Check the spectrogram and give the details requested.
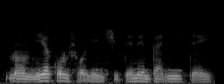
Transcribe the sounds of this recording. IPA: no mie kons olʲin sit enempæː nʲit ei

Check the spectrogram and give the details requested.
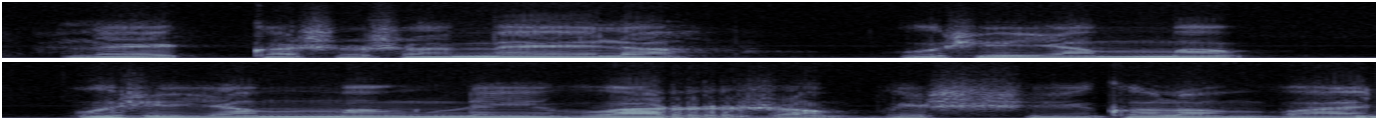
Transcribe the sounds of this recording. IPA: leikːɑshɑ se meilæ usijɑmːɑ usijɑmːɑnːiːʋ ʋɑrsɑʋ ʋisːiː kolom ʋɑˑe

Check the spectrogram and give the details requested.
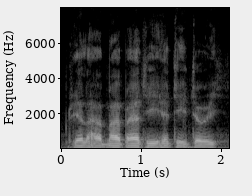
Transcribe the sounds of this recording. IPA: sielæhæm mæː pæːsĩˑ heti tøihi̥

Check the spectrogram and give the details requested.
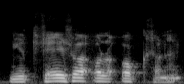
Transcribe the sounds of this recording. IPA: niːj jotːɑ se eˑi soɑʔ ʔolːɑʔ ʔoksɑnen

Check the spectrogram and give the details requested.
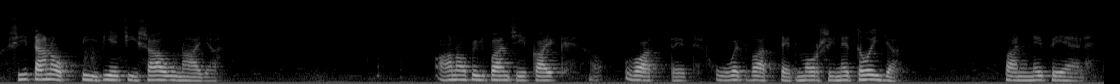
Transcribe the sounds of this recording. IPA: sit ɑnopːiː ʋietʲiː sɑunɑː jɑ ɑnopil pɑntʲiː kɑik ʋoɑtːeːt uːʋet ʋoɑtːeːt morsiː ne toi jɑ pɑnʲ ne peæl

